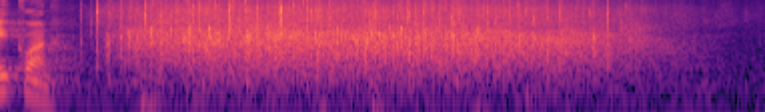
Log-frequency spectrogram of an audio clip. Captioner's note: applause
